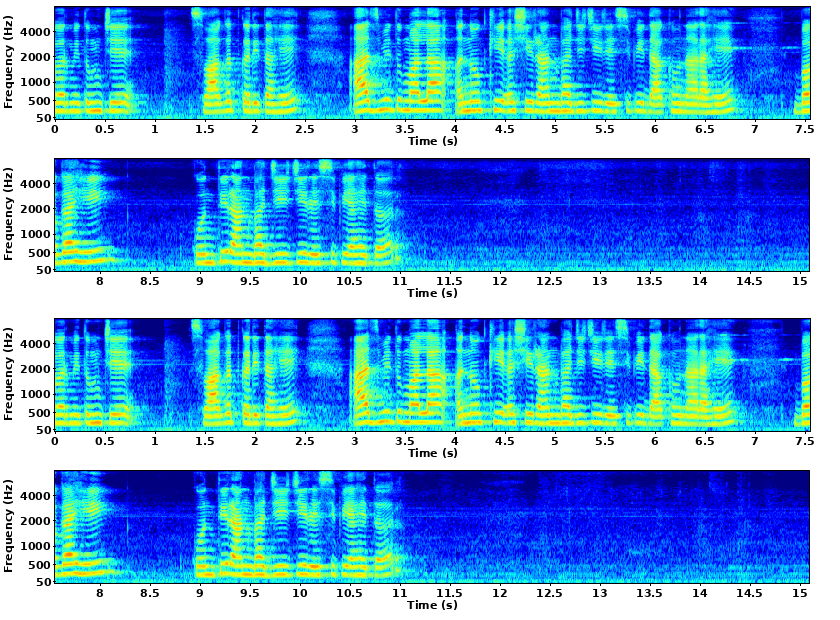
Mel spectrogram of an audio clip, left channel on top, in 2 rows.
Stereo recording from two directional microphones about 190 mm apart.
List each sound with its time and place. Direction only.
0.0 s a woman's voice: centre (ahead or behind)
